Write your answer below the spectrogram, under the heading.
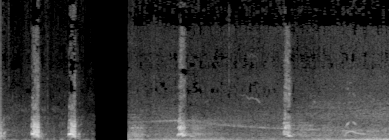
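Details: Sixteen-month-old Boerboel Shaka training amid the bustle of a busy New York public space: two quick barks, a pause, then two more spaced single barks over steady city traffic rumble and a faint passing tone.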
